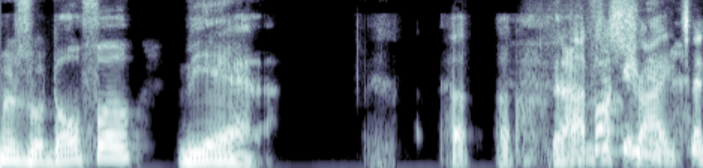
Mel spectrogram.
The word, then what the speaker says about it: Vieira: I'm going to try to abstain myself here because I believe his name is Rodolfo Vieira.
